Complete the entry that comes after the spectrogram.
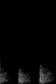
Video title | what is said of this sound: Gary Bostock's Home Inspection Series - House Age | it also obviously sounds different if you were to knock nice and hollow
